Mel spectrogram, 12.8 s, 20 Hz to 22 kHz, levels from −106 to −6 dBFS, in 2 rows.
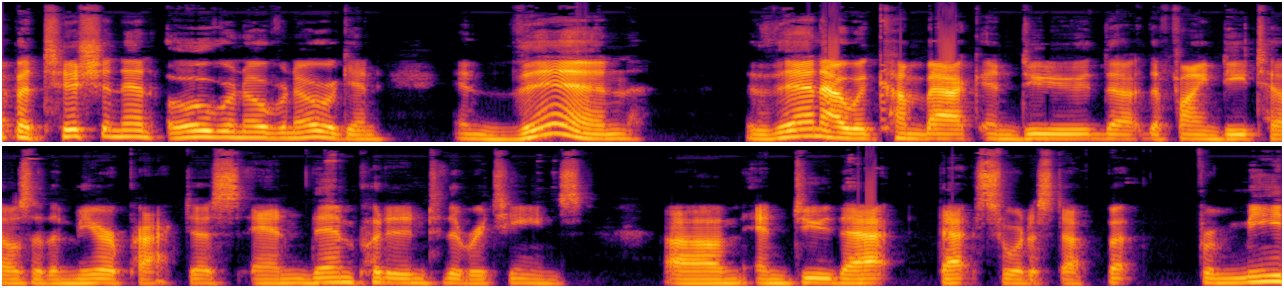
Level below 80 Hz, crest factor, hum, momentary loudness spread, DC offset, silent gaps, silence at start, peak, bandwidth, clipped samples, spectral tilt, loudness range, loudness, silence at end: -62 dBFS; 20 dB; none; 14 LU; under 0.1%; none; 0 s; 0 dBFS; over 20 kHz; under 0.1%; -4.5 dB/octave; 6 LU; -19 LUFS; 0 s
